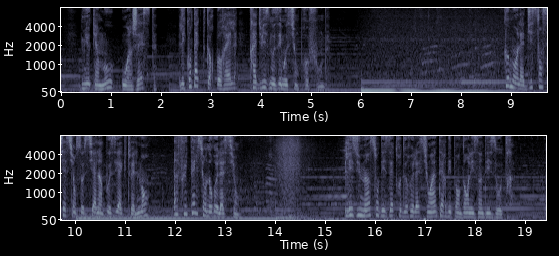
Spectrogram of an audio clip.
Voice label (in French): voix off les caresses le toucher; comedienne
